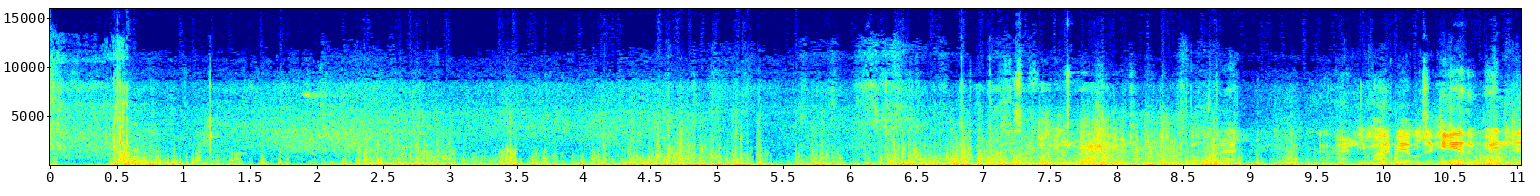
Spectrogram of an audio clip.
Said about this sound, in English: To hear the wind is hitting again, full strength.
